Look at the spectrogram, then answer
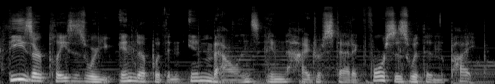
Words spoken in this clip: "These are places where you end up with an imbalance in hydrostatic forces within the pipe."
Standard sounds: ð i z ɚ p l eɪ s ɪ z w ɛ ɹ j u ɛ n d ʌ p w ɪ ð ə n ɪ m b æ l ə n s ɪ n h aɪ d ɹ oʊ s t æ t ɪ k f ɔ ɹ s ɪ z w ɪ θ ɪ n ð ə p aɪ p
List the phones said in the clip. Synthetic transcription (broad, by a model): ð i z ɚ p l eɪ s ɪ z w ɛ ɹ j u ɛ n d ʌ p w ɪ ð ə n ɪ m b æ l ə n s ɪ n h aɪ d ɹ oʊ s t æ t ɪ k f ɔ ɹ s ɪ z w ɪ θ ɪ n ð ə p aɪ p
